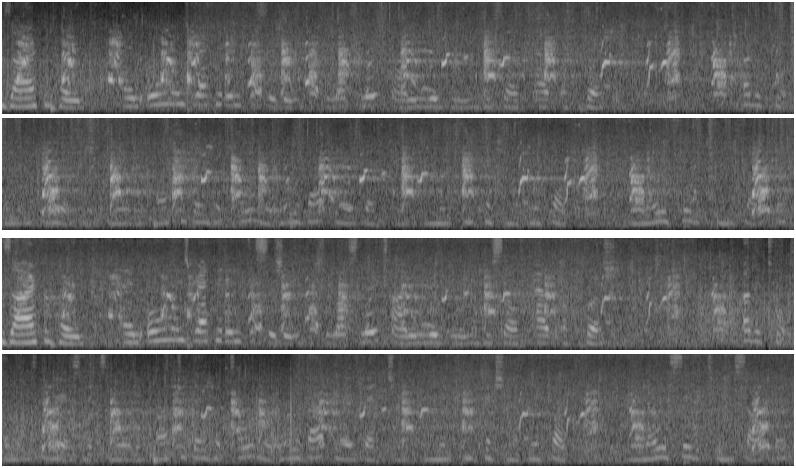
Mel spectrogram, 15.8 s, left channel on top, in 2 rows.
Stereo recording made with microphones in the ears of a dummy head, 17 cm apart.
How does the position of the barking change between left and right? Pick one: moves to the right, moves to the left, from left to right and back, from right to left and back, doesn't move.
doesn't move.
